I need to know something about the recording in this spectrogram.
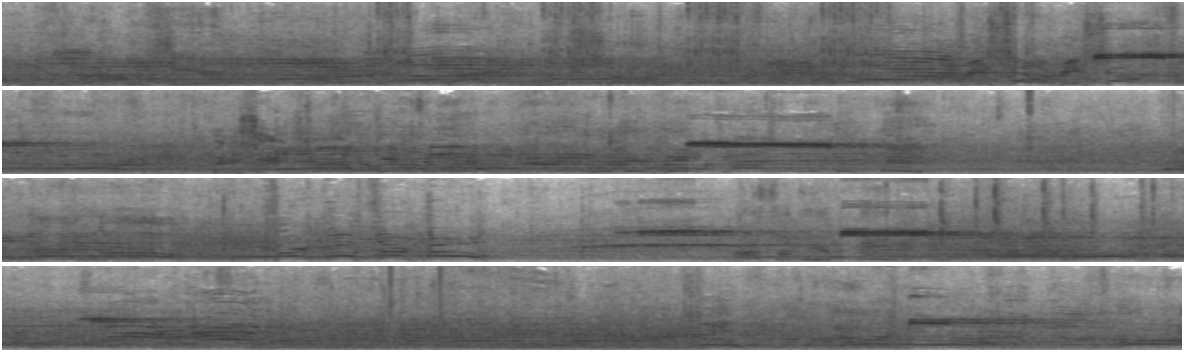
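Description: A large arena crowd of many voices shouting and cheering at once around a wrestling match. A few short, steady whistle blasts sound over it at intervals.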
